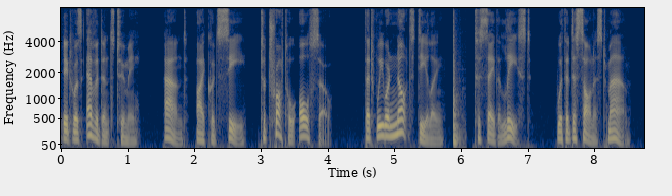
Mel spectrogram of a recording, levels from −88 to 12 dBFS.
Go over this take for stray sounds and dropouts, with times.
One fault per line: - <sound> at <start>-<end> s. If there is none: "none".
- thud at 5.9-6.1 s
